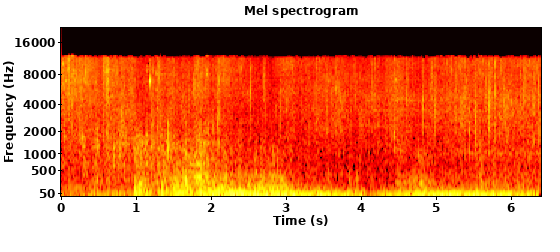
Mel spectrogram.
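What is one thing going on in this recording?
Water pours and splashes loudly nearby.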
